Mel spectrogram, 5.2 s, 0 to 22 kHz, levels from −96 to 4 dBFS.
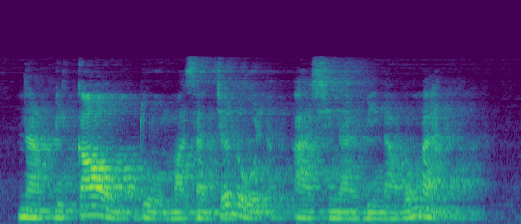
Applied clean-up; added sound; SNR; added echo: none; none; none; reverberation time 1.3 s.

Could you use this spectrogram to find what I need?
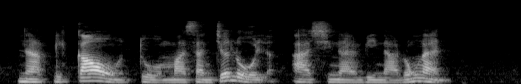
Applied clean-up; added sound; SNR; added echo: none; none; none; none.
